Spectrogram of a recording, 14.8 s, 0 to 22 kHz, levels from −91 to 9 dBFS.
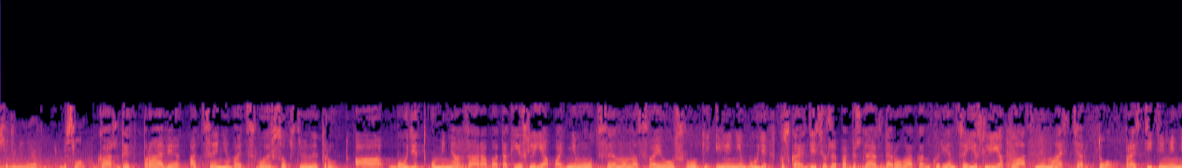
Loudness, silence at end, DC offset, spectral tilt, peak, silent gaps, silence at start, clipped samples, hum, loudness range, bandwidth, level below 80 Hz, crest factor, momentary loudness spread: -18 LUFS; 0 s; under 0.1%; -5.5 dB/octave; -4 dBFS; none; 0 s; under 0.1%; none; 1 LU; 8.8 kHz; -42 dBFS; 12 dB; 5 LU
